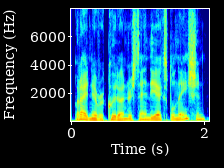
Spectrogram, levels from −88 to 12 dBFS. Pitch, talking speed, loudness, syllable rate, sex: 120 Hz, 205 wpm, -16 LUFS, 6.8 syllables/s, male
